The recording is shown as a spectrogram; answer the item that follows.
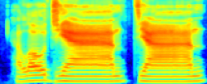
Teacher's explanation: There's definitely more nasally. There's a lot of air coming through the nose. When I would say John, John, a lot of it's happening in my mouth, but if I make more air go through my nose and stretch my mouth wider, then it sounds like Jan, Jan.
